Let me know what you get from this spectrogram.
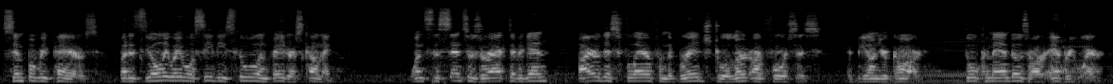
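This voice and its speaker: A man's voice: on the high side, a little fast, sharp tone, low-quality recording. An actor playing a harried, blunt male army officer in a video game. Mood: relieved, businesslike. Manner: urgent, blunt.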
